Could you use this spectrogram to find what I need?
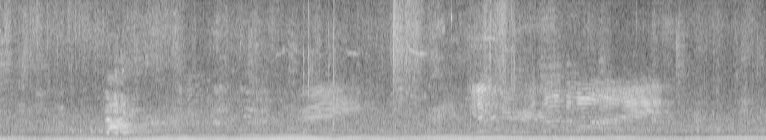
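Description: A woman calls out to a dog from a distance, outdoors.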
